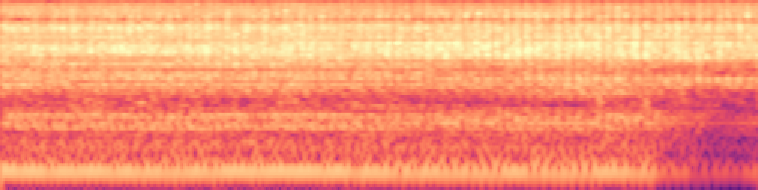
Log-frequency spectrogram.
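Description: Cammed Chevy Camaro engine idling loudly with a pulsing exhaust. It drops noticeably in loudness about four seconds in.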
